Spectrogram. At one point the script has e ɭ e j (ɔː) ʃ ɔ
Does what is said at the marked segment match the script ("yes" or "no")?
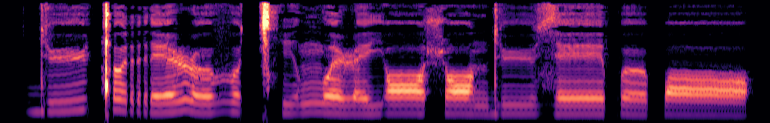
yes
